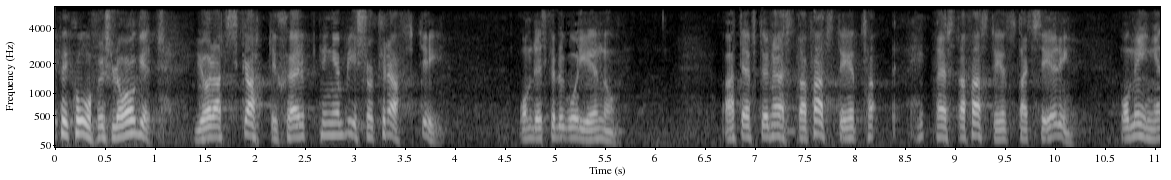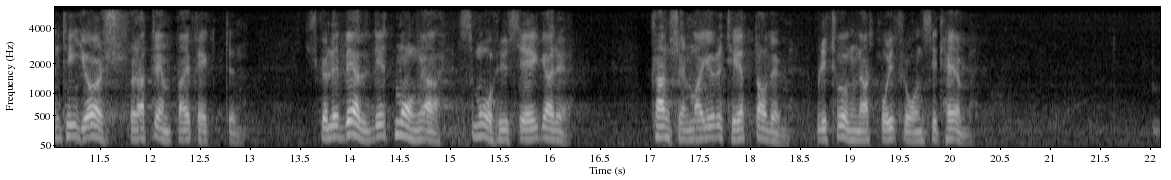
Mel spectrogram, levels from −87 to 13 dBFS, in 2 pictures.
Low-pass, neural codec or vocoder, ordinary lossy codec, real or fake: 5.4 kHz; codec, 16 kHz in and 24 kHz out, 2.2 kbps, FireRedTTS-2 codec; AAC, 32 kbps; fake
